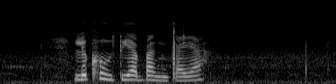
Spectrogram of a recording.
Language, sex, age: Tswana, female, 18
